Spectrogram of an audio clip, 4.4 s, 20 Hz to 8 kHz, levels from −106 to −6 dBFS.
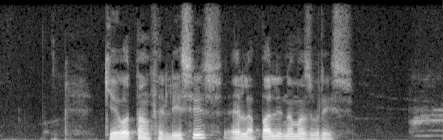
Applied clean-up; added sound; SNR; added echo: none; none; none; none.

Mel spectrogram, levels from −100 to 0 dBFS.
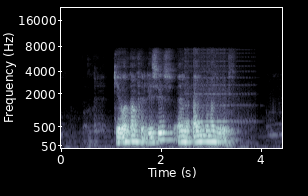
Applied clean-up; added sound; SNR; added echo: neural separator model SepFormer DNS4.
